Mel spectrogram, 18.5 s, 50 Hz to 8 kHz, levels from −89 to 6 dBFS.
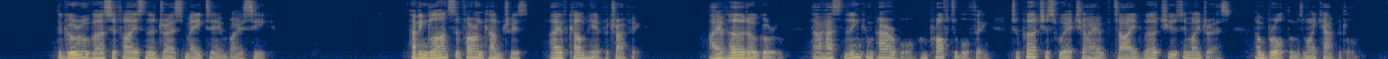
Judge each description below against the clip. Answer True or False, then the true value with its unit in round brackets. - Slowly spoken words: False (170 wpm)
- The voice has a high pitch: False (120 Hz)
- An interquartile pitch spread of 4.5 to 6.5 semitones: True (5.3 semitones)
